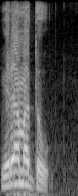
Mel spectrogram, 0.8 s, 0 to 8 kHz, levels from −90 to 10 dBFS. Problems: none marked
